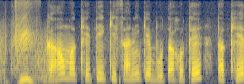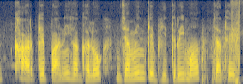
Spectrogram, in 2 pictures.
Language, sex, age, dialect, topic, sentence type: Chhattisgarhi, male, 18-24, Eastern, agriculture, statement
